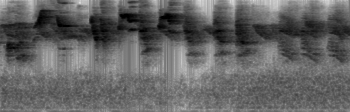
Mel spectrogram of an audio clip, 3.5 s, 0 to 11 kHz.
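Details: Puff-backed bulbul in captivity, recorded 14 July 2021 on its third day of deworming: rapid, high, scratchy chirps and whistles tumbling out several per second, growing slightly softer toward the end.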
